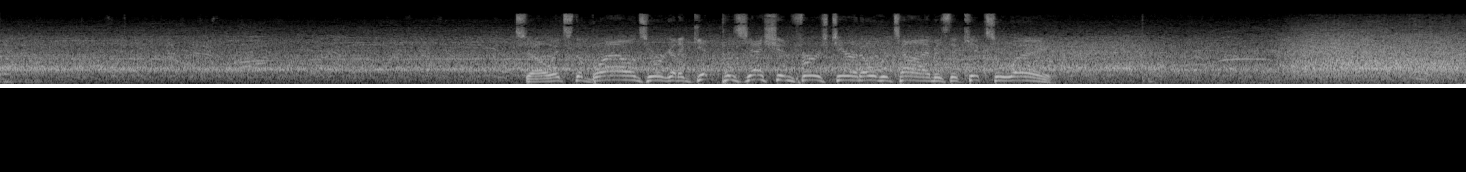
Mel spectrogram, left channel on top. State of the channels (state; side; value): silent; right; 61 dB below the other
